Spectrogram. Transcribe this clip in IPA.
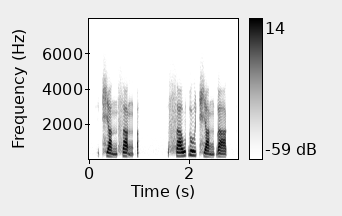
t͡ɕ a˧˩ n s a̰˧˨ ŋ ʔ | s a˨˦ w ɗ u˧ t͡ɕ a˧˩ ŋ ɗ a˨˩ k̚

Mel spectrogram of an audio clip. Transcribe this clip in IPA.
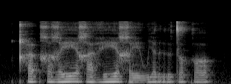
qʰ ɯ ʔ χ ɯ ʁ eː χ a ɐ̯ ɦ eː χ eː w i ɐ̯ r u t ɔ k ɔ

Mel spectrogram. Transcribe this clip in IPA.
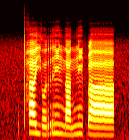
pʰ a˦ j o˨ r ĩ˦ n a˨ n ĩ˦ ɓ aː˨

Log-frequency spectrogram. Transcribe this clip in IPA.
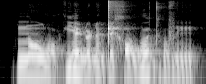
n ɔ̃˨ w o˨ k j e˦˨ ɳ ʊ˨ ɳ ɛ̃˨ ʈ ɪ˨ x ɔ˨ w ʊ˦˨ dʱ ʊ˨ v ĩ˨

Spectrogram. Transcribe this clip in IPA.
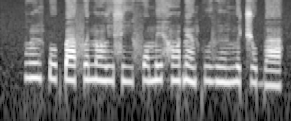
l ũ˧ k͡p o˦˨ k͡p a˦˨ f ə˦ n ɔ̃˧ l i˧ s iː˨ f ɔ˧ m e˦ h ɔ̃˧ ɗ ɛ̃˨ kʷ i˧ v ũ˨ ŋ ə˦˨ t͡ʃ o˧ b a˨

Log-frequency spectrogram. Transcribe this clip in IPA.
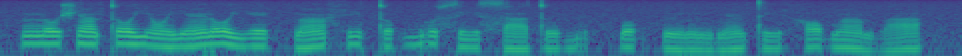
n o˧ ʃ ã˧ t o˧ j ɔ̃˨ j ɛ̃˨˦ ɾ o˦˨ j e˨ ɡ͡b ã˨˦ h i˦˨ t o˨˦ ɡ͡b u˦˨ s i˨ s a˨ t u˨˦ b u˦˨ k͡p o˧ k͡p ĩ˨ ɾ ĩ˨ ɡ͡b ɛ̃˨˦ t i˧ h ɔ˦ b ã˦˨ b a˨˦

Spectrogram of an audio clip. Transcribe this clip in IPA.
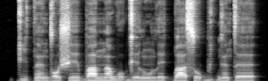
k i˦ t ɛ̃˦˨ d ɔ˨˦ ʃ e˦ b a˦ n ã˦ w o˦˨ ɡ e˧ l ũ˨ l e˨˦ ɡ͡b a˦ s o˦ b i˧ ɡ ɛ̃˦ t ɛ˦

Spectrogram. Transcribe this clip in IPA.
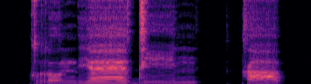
k r o˧ n j ɛː˥˩ d i˧ n | k a˨˩ p̚

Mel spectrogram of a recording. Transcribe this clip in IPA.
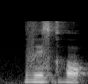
v e z ɡʱ ɔ

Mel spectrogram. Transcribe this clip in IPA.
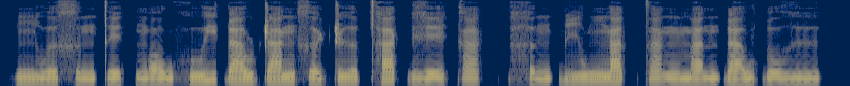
ɲ u˨˩˦ ə̯ x ə˨˩˨ ŋ t̪ e˨˩ k̚ ŋ ɔ˨˩ w h u˧˥ j ɗ a˧˥ w ʈ a˧˥ ŋ x ə˨˩ j ʈ ɨ˧ ə̯ t̪ʰ a˦˥ k̚ ɣ e˨˩˨ k a˨˩ k̚ | h ə˨˩˨ ŋ ɓ i˧˥ w ŋ a˦˥ t̚ t̪ a˨˩˨ ŋ m a˨˩˦ n ɗ a˨˩˦ w ɗ o˨˩˨ ɣ ɨ˨˩

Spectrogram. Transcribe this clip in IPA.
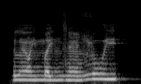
lʲ ɔ̃˧ j m ɛ˧ j n z ẽ˧ ɮ u˥ j

